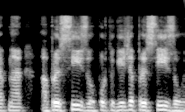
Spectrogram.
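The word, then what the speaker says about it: preciso: এদিকে দেখেন যে আপনার প্রেসিজো পর্তুগিজে প্রেসিজো এটা জ এর মত উচ্চারণ হচ্ছে কিন্তু স্পানিয়াল অর্থাৎ স্প্যানিশে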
